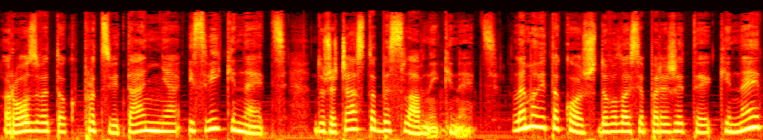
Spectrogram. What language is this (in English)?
Ukrainian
